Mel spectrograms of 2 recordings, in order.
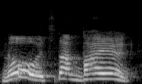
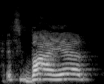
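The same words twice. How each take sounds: First: "bayag" with a final hard g, slowed and high; correcting: "bayag" with a g, not a d; wrong word. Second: "bayad" with a final d, said high and firm; "bayad" ending in d, the correct word; right word. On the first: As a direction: say "bayag" ending in a voiced g. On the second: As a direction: end "bayad" with a clear d. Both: Retold or imitated. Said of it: "I was like".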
